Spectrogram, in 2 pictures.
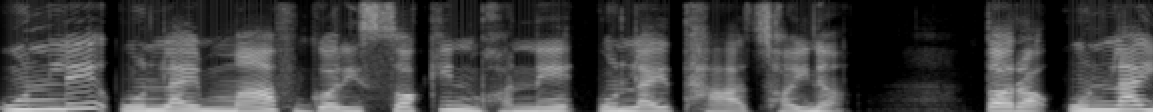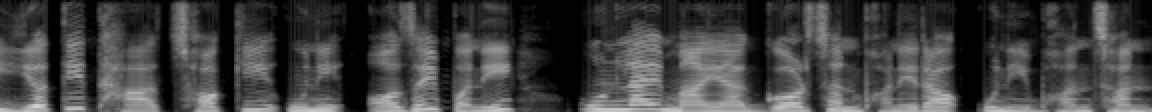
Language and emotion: Nepali, neutral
